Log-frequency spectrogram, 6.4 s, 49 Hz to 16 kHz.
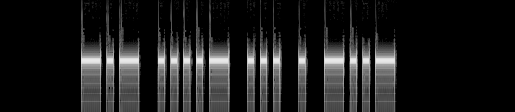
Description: Morse code, heard as a keyed tone, about 15 wpm, 700 Hz. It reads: K4SEX
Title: USA Call Signs - 5 Characters - Repeated 3x - 15wpm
